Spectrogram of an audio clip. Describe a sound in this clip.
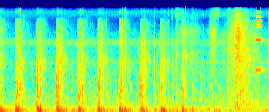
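Quick footsteps thud on a metal deck.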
